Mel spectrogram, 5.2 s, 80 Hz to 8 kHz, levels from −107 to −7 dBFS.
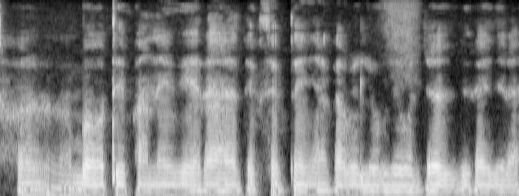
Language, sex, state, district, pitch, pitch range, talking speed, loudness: Hindi, male, Bihar, Araria, 90 Hz, 85-90 Hz, 205 wpm, -19 LUFS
